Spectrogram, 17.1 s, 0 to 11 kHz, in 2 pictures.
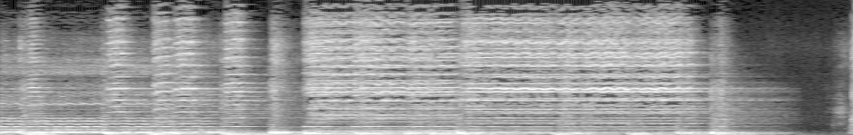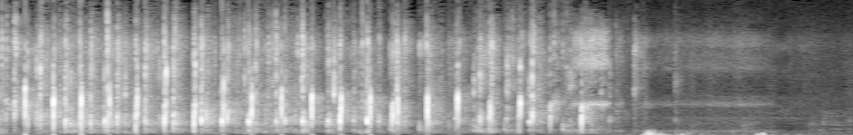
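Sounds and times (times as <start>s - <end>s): recorded song music: 0.0s - 7.9s
small audience applauding: 8.4s - 15.4s.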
